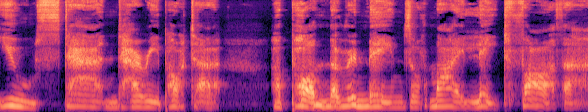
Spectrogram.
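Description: A female-sounding, raspy put-on character voice of middle pitch speaks at a very slow pace with a hissing quality. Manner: hissing, sadistic.

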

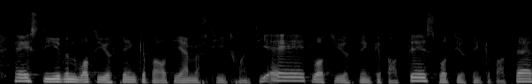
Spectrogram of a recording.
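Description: A man speaks in a Swiss German accent, his fairly low voice dark and mellow, with lively intonation. The sound is dry and close with no echo, in a very clean recording with a silent background. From Switzerland. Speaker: podcast host. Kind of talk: casual chat.

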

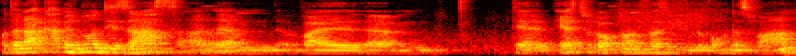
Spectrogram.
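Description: A man speaks with lively intonation. The room echo is audible, and background noise is noticeable. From Hamburg. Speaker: comedian. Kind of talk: casual interview.

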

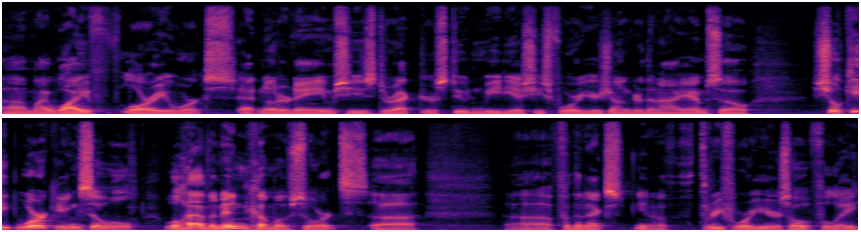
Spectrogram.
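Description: This man's very deep, low voice carries an American accent and ordinary pitch variation. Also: moderate pace. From South Bend, Indiana. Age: 60s. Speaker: television sports broadcaster. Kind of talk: interview.

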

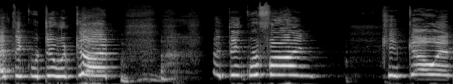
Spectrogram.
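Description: A put-on character voice, extremely high in pitch and very slow in pace. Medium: actual play. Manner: bewildered, falsely confident.

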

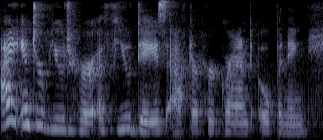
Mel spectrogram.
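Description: A woman is speaking here. Her pace is moderate and her pitch variation ordinary. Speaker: community podcast host. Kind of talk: narrated community podcast. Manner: loud.

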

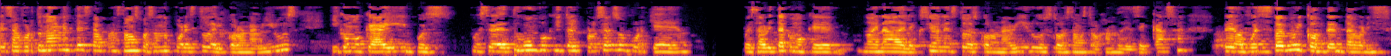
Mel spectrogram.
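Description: A woman talks at a very fast pace in a somewhat breathy voice. Her pitch is medium, with ordinary variation. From Mexico, Morelia, Michoacán. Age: 20s. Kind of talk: casual interview.

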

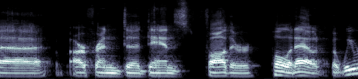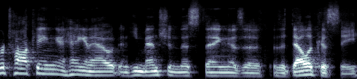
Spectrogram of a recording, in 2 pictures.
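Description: A man talks fairly quickly in an unremarkable speaking voice, fairly low in pitch. His intonation is lively against a quiet background. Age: 40s. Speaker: podcast co-host. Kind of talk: casual chat.

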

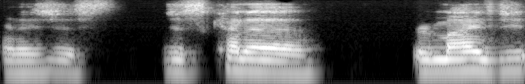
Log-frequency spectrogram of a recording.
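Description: A man speaks at a fairly slow pace in a slightly mellow tone, with little pitch movement. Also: medium pitch for a man.

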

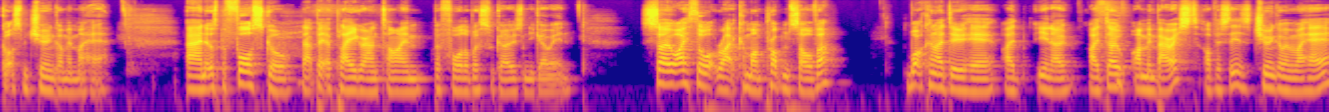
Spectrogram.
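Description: Using a normal speaking voice, a man talks at a fairly quick pace and medium pitch with ordinary pitch variation, in a very clean recording with a silent background. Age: 30s. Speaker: primary school teacher and podcast host. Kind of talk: casual chat.

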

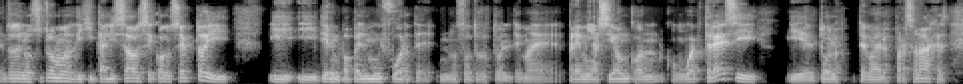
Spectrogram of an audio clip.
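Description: This man speaks with a Rioplatense accent at a fairly quick pace. His pitch is fairly low, with ordinary pitch variation. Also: hardly any pauses. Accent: Argentine Rioplatense Spanish. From Argentina, Rosario. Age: 40s. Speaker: tech entrepreneur, game company CEO. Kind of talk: casual interview.

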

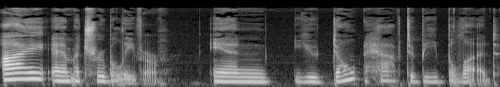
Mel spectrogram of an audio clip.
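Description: A woman with an ordinary speaking voice talks at a fairly slow pace, medium in pitch and lively in intonation. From California. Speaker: spiritual reader and podcast host. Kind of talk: monologue.

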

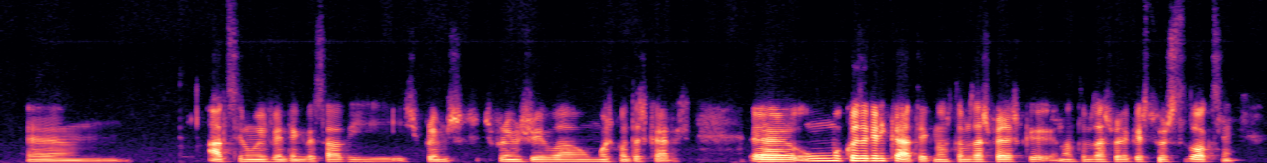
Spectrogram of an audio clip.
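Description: Very fast male speech in a European Portuguese accent, medium in pitch, with fairly even intonation and big swings in loudness. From rural Portugal. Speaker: podcast host. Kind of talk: casual chat.

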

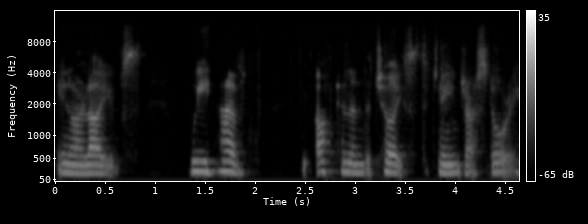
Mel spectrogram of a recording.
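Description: A woman with an Irish accent talks at a fairly quick pace in a medium pitch, her intonation flat and monotone. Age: 30s. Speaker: podcast host and therapist. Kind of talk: casual interview chat.

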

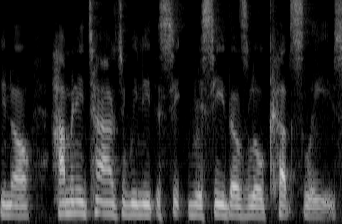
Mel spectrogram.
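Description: Here a man speaks in an unremarkable speaking voice at medium pitch with fairly even intonation. The recording is very clean, with a silent background. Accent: American. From Northern California (Oakland). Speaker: entrepreneur, Marine veteran. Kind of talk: interview.

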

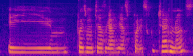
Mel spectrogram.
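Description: A woman's fairly high pitch carries her words along at a fairly slow pace. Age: 20s. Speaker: podcast host. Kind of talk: casual chat.

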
